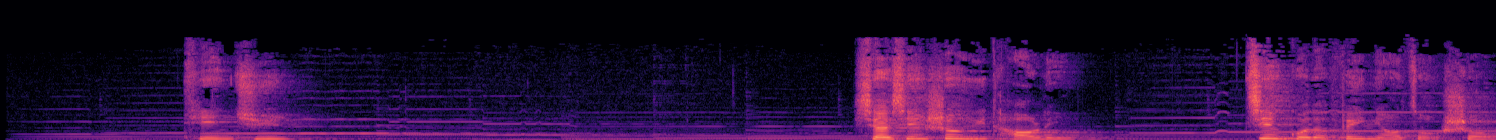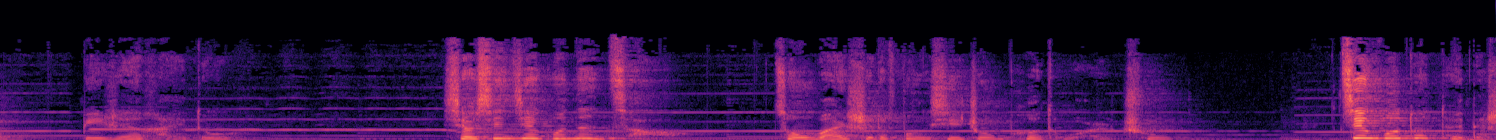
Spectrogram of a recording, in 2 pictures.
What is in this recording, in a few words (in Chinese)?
电视剧配音古装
